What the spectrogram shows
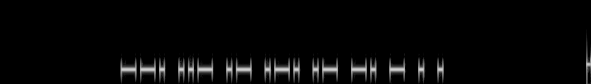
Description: Morse code, heard as a keyed tone, about 25 wpm, 700 Hz. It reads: GUARANTEE
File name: practice / 25wpm / 9 Letter Words - First 3 Letters Given - 25wpm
